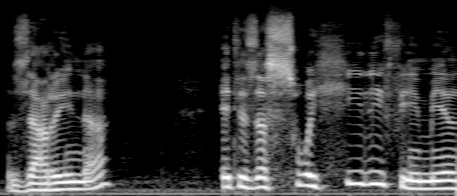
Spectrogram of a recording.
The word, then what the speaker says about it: Zarina: beautiful Zarina Zarina z a r i n pronounce Zarina it is a SW female name meaning golden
